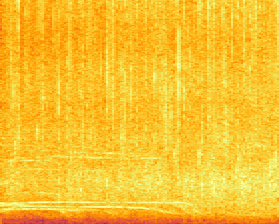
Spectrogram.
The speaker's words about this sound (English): Everybody clap for Logan one more time.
